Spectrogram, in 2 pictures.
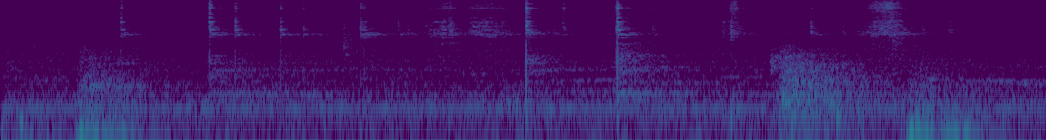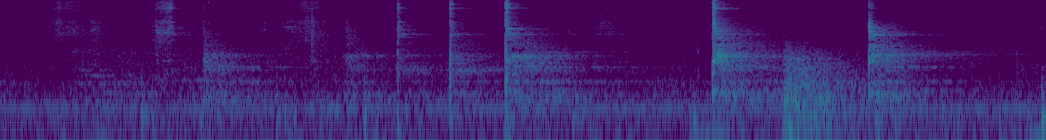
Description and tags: Hitting metal off another piece of metal
scrape, hit, impact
